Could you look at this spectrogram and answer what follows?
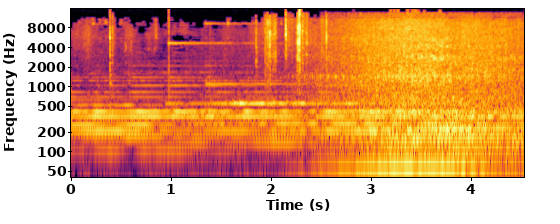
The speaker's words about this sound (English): A blue and white van rolls down a highway and into a city. It shares the crowded streets with cars, buses, mopeds, and three-wheeled motorized taxis.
